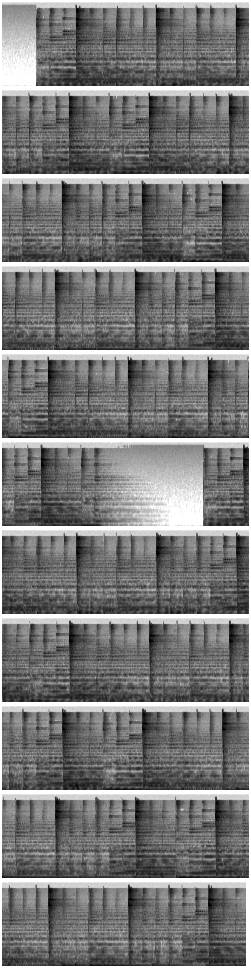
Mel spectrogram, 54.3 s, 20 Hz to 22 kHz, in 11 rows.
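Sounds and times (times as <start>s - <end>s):
world music bass: 0.6s - 27.4s, 28.7s - 54.2s.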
